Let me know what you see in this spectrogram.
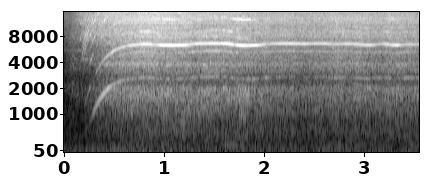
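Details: High-speed dental handpiece spinning up with a steady high-pitched whine, cutting a maxillary premolar class II preparation in a teaching course; dental drill.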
